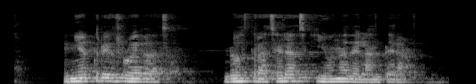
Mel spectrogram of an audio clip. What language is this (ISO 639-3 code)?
spa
